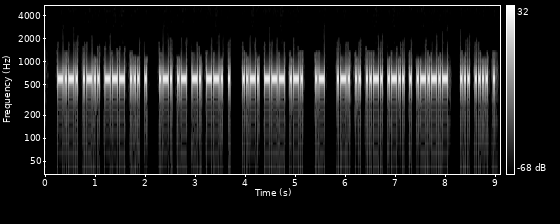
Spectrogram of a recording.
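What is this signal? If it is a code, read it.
Morse code, heard as a keyed tone, about 33 wpm, 600 Hz. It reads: CLOSE RANGE FOR A RIFLE. SHE
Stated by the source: Morse code practice at 32 wpm from CW med Gnister, reading Ken Follett's novel Never in English.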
